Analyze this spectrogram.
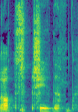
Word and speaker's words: Rothschild: Quindi Rothschild si pronuncia appunto Rothschild, cioè una piccola pausa in mezzo a Roth e Shield.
